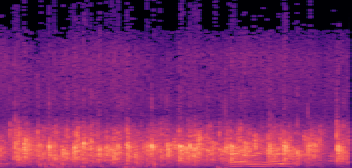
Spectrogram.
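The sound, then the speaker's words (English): An audience claps steadily and loudly for several seconds for a man introduced as their brother, a dense patter of many hands, while a voice briefly calls out over the applause toward the end. “Give him a clap.”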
